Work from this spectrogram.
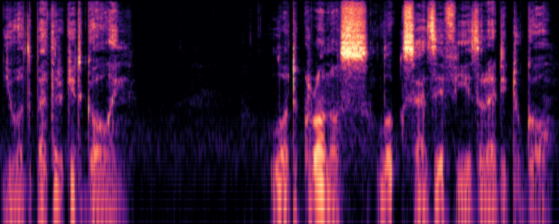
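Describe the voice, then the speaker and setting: A man playing a grave, resolute warrior in an ASMR fantasy roleplay, speaking solemnly and deliberately, with dramatic pauses and a gravelly, breathy rumble. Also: steady tone, exaggerated voice. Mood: gently encouraging.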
